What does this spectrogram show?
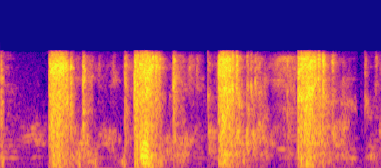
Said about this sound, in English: sounds like you're ratcheting on something. I am, I'm chaining the machine up.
